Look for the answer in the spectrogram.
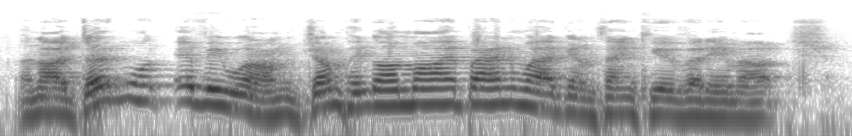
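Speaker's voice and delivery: acted old man's testy protest; indignant. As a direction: put them firmly in their place, loudly. Old man rebuffs the reporter.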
